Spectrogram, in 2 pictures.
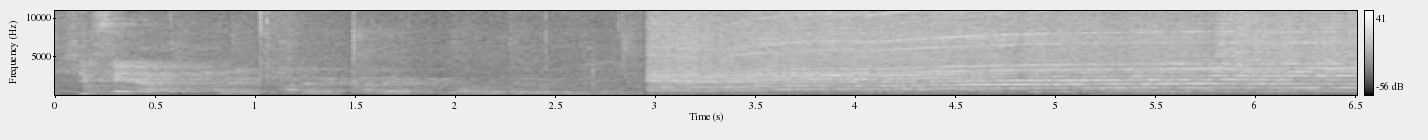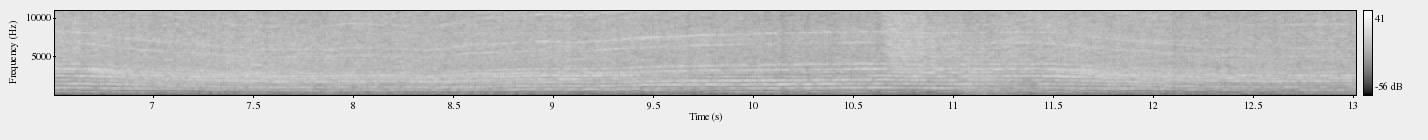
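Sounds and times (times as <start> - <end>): power tool motor whining: 3.0 - 13.0.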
